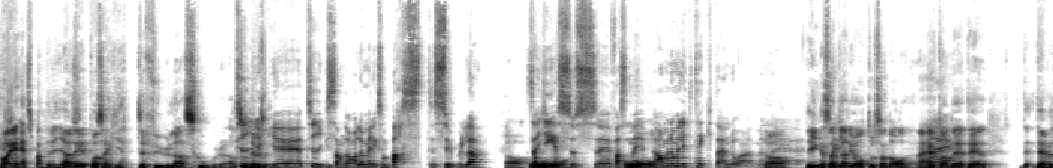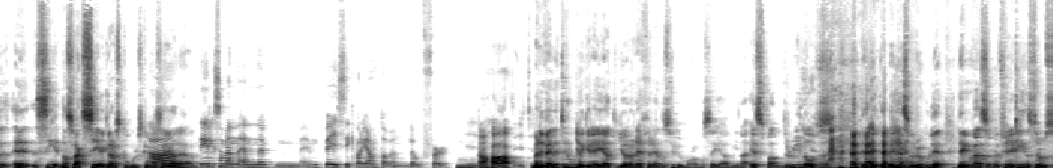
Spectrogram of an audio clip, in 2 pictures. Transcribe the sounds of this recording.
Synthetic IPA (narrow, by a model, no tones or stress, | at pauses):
vaɛɛsand̪əɾiːɑd̪ɛɾɛt̪̚pʰɑsɔæːjɛt̪ːəfʉ̟ːlaskuːɾa̰lt̪ʰɔːɛɾɛɡt̪ʰiːɡsand̪ɑːləɾmɛlɪksɔmbast̪sʉːla | ɑːsæjeːsɵsfast̪ɑːmɛnd̪ɔmæɾɭiːt̪ə̥t̪ʰɛkt̪aɛnd̪oːmɛnɑd̪ɛɾɪŋːasɔnːaɾɡlad̪ɪɑːt̪ʊɾʂand̪ɑːlə̰ɾʉ̟ːt̪and̪ɛd̪ɛ | d̪ɛd̪ɛæːɾvɛlɛɛsenɔnslaksːeːɡlaɾʂkuːlskamansɛjːad̪ɛ̰d̪ɛɾlɪksɔmɛnɛnɛbɛjsɪkvaɾɪant̪avɛnloʊfəɾɦ̪ʰmɛnd̪ɛɾvɛld̪ɪt̪ɾuːlɪɡɡɾɛjːat̪jœːɾaɾɛfɛɾɛnshʉ̟ːmʊ̰ɾɔmɔsɛjːamiːnaʔɛspand̪ɾɪlɔsd̪ɛlɪd̪ɛblɪɾɪt̪ːəsɔmɾuːlɪt̪d̪ɛɾjɪŋːəfɛːsɔmfɾed̪ɾɪklɪnst̪ɾɵm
